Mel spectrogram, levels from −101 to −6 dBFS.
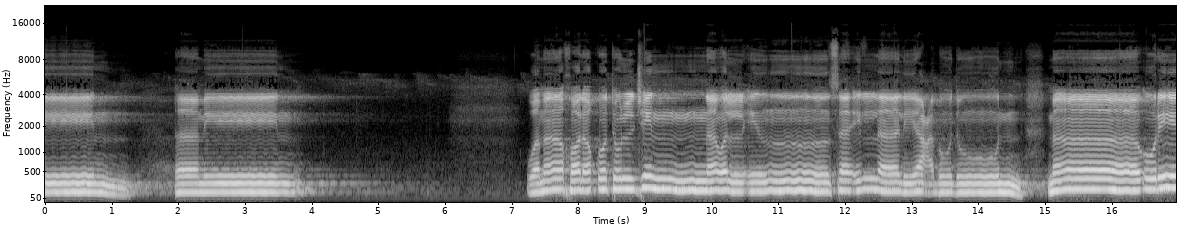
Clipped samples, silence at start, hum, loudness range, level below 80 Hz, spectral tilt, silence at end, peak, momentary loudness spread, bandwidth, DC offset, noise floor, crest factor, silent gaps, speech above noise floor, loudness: under 0.1%; 0 s; none; 7 LU; -66 dBFS; -7 dB/octave; 0 s; -8 dBFS; 10 LU; 11 kHz; under 0.1%; -63 dBFS; 16 dB; none; 41 dB; -22 LUFS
